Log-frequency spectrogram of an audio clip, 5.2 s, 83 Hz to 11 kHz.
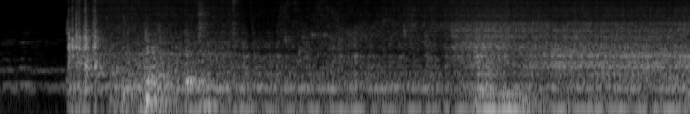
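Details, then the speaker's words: LG F12B8MD1 washing machine, about 6 years old, Cotton program at 800 rpm, draining: water rushing with coarse steady low rattle from drain pump; rattle began gradually about half a year after purchase, someone warned pump may burn out; cause unclear. "Она вот так тарахтеть начала вот после полгода, как мы ее купили. И то она как-то постепенно, и мы как-то даже не обращали внимания. И сейчас она как-то не так уж и тарахтит."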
